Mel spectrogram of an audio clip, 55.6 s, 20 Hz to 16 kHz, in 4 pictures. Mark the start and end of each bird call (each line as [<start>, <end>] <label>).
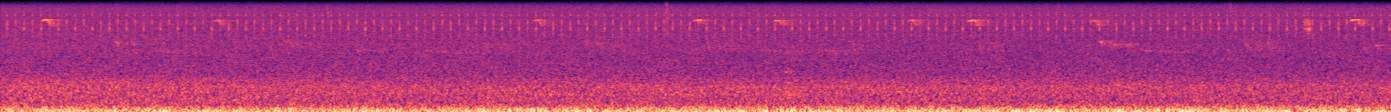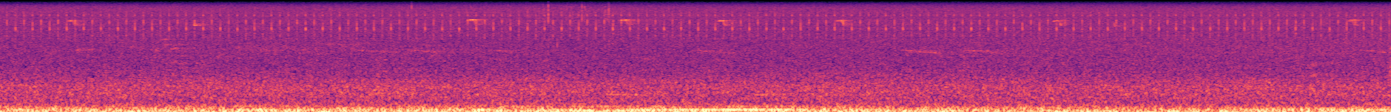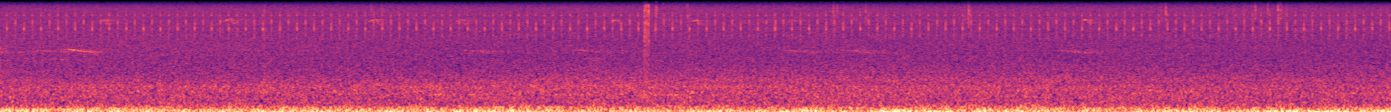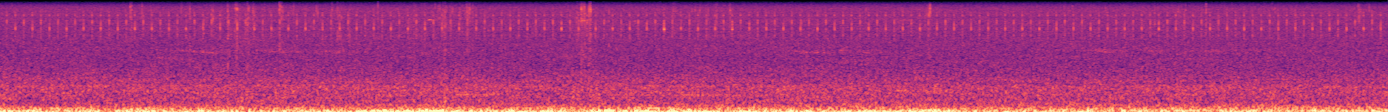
[0.00, 9.79] unidentified bird
[13.19, 21.49] unidentified bird
[28.39, 28.99] Blue Jay (Cyanocitta cristata)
